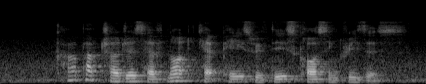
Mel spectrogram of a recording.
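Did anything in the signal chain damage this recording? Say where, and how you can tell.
No, nothing in the chain has damaged this speech recording. No stage from capture to playback leaves any audible mark on the signal.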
